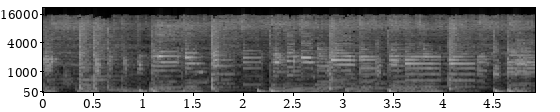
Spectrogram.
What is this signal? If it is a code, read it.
Emergency Alert System (SAME) tones, heard as harsh buzzing bursts. It is heard from 1.1 to 3.9 s.
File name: wrct-log hi- 06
